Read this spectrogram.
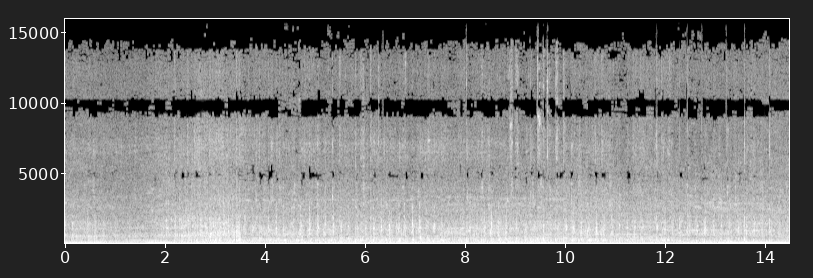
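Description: A bulldozer engine rumbles steadily close by.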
